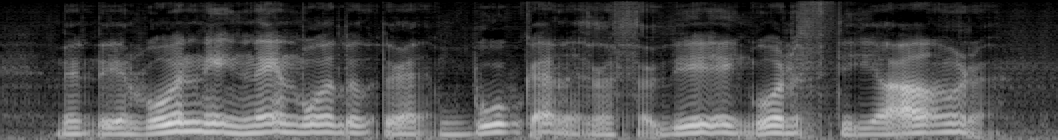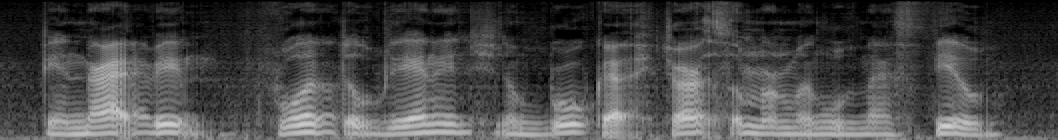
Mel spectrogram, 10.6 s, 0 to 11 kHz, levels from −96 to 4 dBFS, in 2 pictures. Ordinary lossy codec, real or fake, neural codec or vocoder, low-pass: none; fake; autoencoder, 22.05 kHz, a latent of 192 numbers a frame, VITS, trained on many speakers; none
